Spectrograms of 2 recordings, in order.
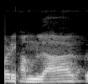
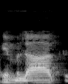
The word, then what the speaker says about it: املاک: یعنی غلط طور پر املاک، اضلاع اور اقساط وغیرہ بولا جاتا ہے، حالانکہ اس طرح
